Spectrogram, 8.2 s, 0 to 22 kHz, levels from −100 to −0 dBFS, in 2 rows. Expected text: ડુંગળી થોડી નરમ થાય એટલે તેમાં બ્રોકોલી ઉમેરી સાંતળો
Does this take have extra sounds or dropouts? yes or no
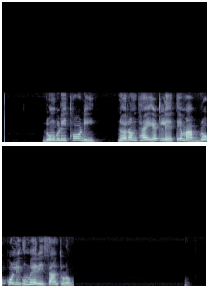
no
